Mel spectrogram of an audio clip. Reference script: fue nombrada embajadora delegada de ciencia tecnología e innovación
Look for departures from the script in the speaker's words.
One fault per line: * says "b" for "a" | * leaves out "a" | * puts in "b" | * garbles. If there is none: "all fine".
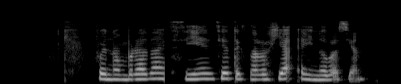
* leaves out "embajadora delegada de"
